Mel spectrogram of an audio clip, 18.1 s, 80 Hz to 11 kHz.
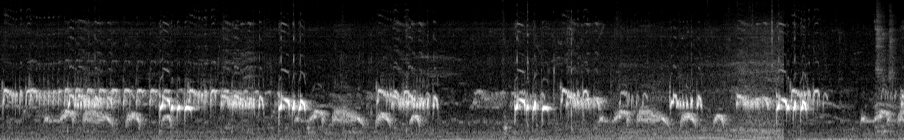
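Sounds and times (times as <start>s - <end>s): dove cooing: 0.0s - 18.0s.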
